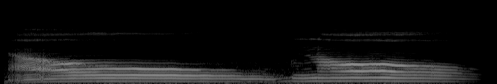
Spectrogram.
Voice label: Voices Female

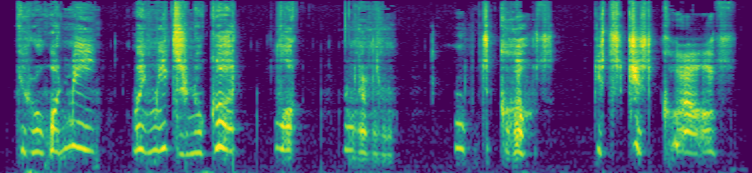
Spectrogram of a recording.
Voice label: Voices Female Beggings

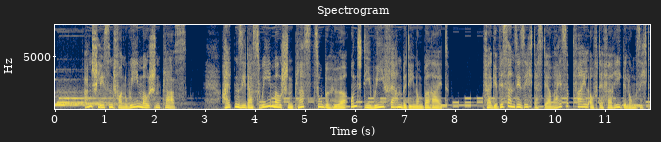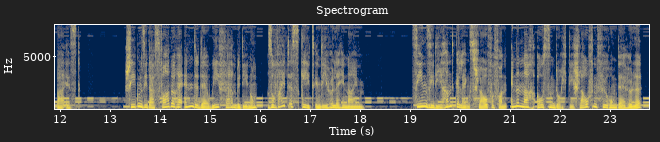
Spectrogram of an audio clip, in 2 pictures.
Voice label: Connecting Motion Plus (German); the legend of zelda skyward sword wii gamerip 2011

